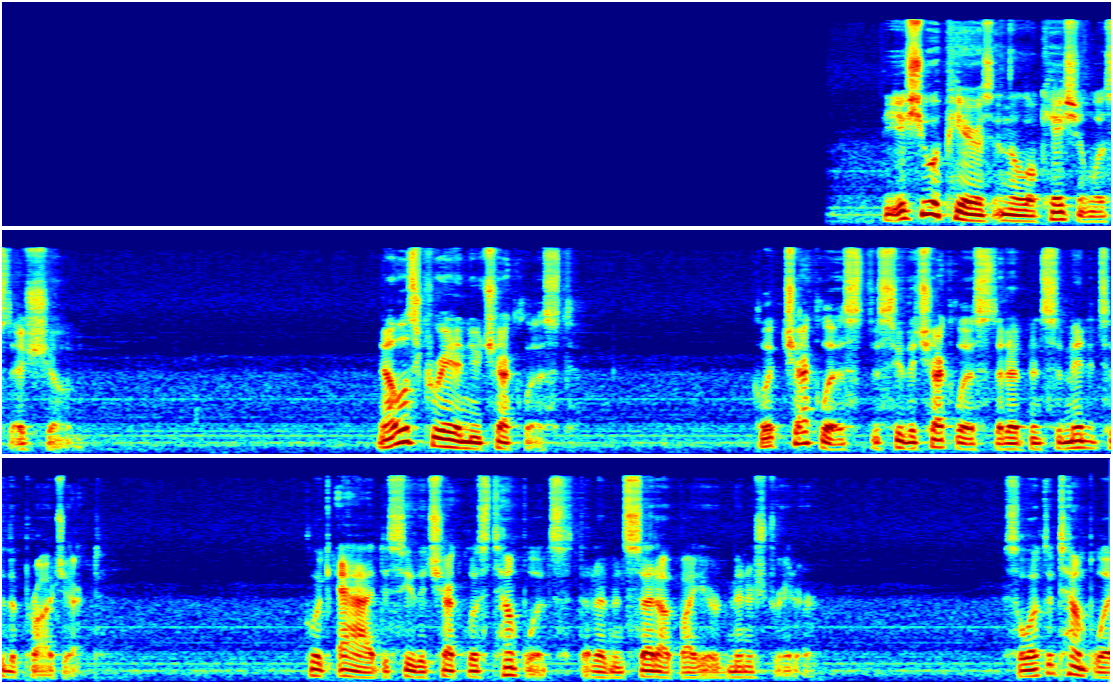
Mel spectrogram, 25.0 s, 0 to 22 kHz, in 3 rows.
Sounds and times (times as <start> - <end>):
Speech: 6.6 - 9.0, 11.1 - 12.7, 14.0 - 17.4, 18.9 - 22.8, 24.2 - 24.9.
